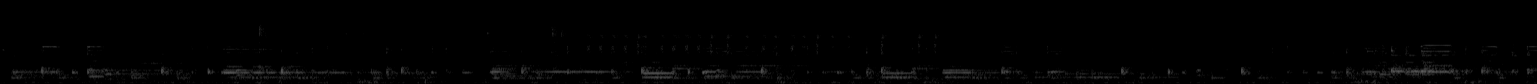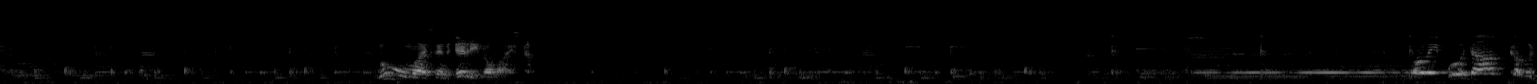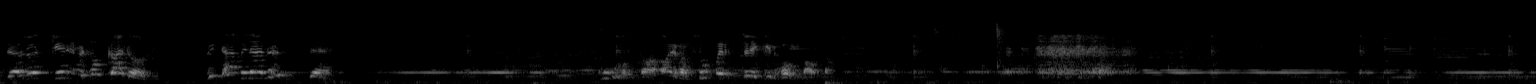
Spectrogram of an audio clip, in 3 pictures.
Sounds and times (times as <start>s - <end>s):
Music: 0.0s - 46.1s
Speech: 19.2s - 20.8s, 29.5s - 34.2s, 36.9s - 39.1s.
